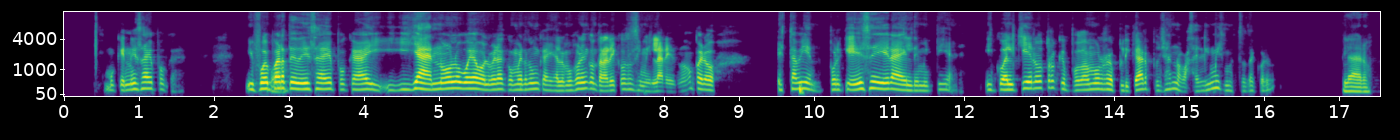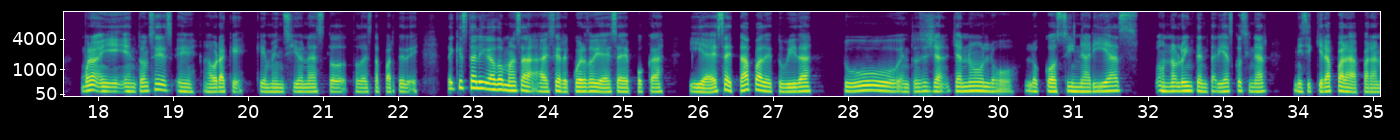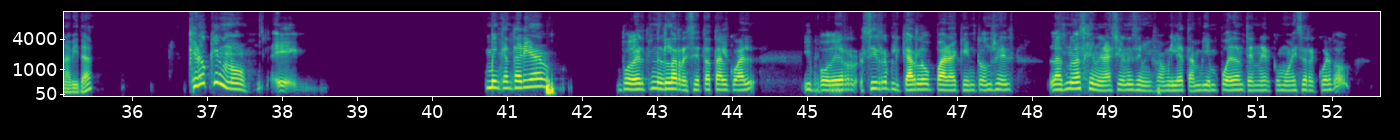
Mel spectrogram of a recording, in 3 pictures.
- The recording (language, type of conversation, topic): Spanish, podcast, ¿Qué platillo te trae recuerdos de celebraciones pasadas?
- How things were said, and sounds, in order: tapping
